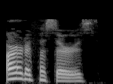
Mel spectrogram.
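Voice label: "artificers", English, British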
